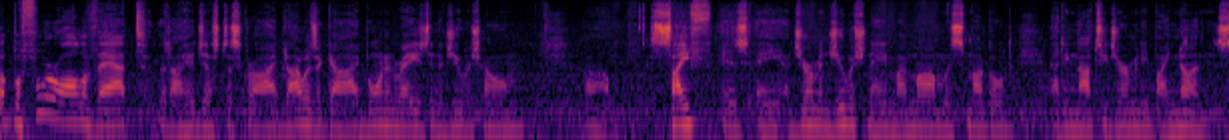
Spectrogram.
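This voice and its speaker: A somewhat breathy man with an American accent, medium in pitch, at a moderate pace with fairly even intonation and audible room echo. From United States. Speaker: seminary professor. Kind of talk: testimony. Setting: in a police car. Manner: casual, with many fillers.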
